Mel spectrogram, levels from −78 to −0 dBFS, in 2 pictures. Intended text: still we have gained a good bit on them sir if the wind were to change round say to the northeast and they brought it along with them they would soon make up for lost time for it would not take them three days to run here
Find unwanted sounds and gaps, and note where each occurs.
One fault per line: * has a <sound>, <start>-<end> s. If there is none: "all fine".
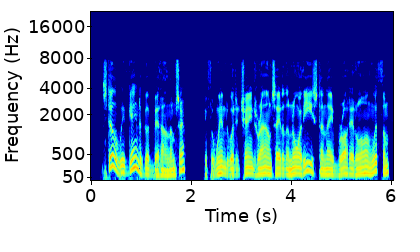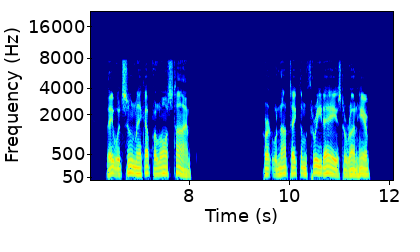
all fine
